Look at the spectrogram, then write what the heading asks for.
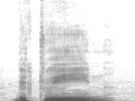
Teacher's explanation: in a word like between be takes maybe 100 nanoseconds but tween takes 700 nanoseconds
